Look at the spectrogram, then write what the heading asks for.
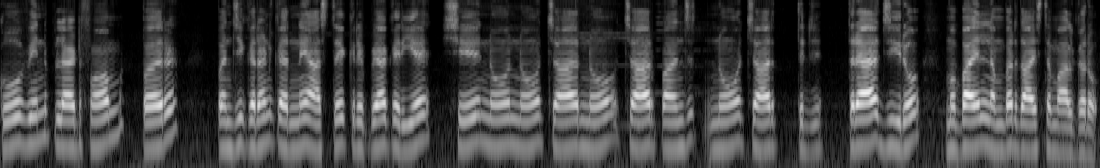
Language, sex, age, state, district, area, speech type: Dogri, male, 18-30, Jammu and Kashmir, Samba, urban, read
